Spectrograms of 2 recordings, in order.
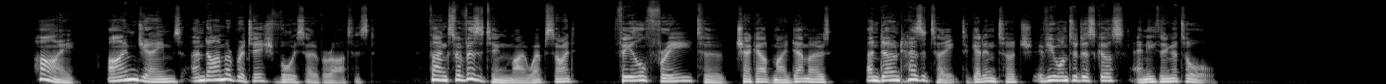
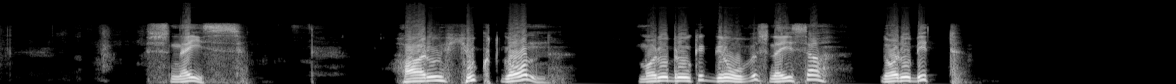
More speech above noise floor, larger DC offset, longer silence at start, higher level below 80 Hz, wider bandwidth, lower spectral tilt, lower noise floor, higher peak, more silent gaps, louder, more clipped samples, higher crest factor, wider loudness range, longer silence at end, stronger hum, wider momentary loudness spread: second, 68 dB vs over 82 dB; neither; second, 0.35 s vs 1.05 s; second, -56 dBFS vs -42 dBFS; first, 17 kHz vs 10.5 kHz; about the same, -6 dB/octave vs -6 dB/octave; second, -83 dBFS vs under -90 dBFS; about the same, -2 dBFS vs 0 dBFS; first, 8.36-8.42 s vs none; second, -16 LUFS vs -9 LUFS; second, under 0.1% vs 0.2%; about the same, 14 dB vs 12 dB; second, 2 LU vs 8 LU; second, 1.75 s vs 2.15 s; neither; second, 10 LU vs 17 LU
